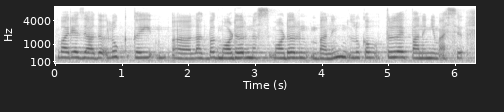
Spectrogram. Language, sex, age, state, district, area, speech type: Kashmiri, female, 18-30, Jammu and Kashmir, Srinagar, urban, spontaneous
